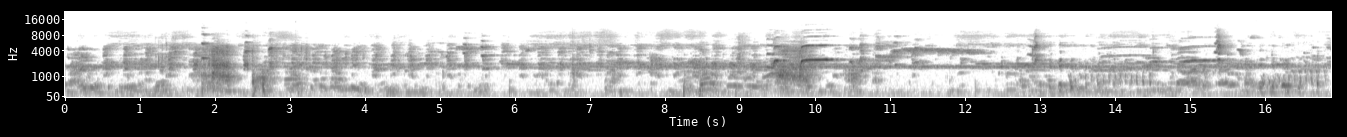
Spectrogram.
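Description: Several birds chirping and calling, with a louder burst of calls about two seconds in and another near ten seconds in. A steady high tone runs underneath.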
